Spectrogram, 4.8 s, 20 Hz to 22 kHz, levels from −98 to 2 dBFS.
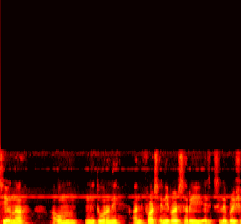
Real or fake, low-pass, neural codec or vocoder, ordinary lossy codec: real; 7.2 kHz; none; none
